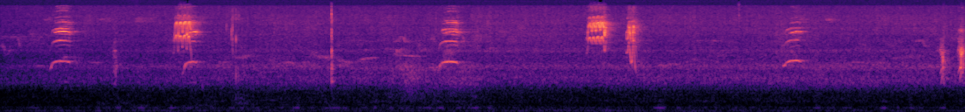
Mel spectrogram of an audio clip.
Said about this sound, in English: Fieldfare, Turdus polaris. The fieldfare is a member of the thrush family, and it is also a passerine bird.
